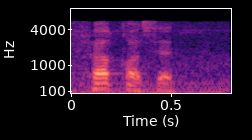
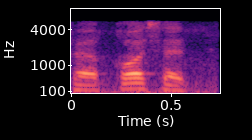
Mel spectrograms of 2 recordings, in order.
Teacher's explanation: وأيضا فقست قلوبهم، لا نقول فقست، نقول فقست، يعني نتمم الحركات، نتمم الفتحة في الفاء والقاف والسين، يبقى ثلاث فتحات ورا بعض · Shown in: second take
